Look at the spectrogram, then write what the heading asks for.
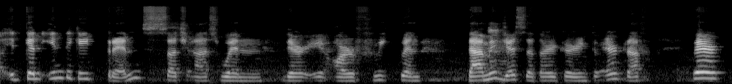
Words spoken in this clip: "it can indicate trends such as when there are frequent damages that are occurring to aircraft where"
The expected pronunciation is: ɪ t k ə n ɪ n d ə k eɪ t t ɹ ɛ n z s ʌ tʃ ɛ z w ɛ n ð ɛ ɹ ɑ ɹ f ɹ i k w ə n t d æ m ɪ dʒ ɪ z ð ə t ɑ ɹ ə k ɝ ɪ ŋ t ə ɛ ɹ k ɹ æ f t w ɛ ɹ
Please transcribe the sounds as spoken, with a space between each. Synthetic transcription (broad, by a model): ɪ t k ə n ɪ n d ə k eɪ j t ɹ ɛ n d s ʌ tʃ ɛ s w ɛ n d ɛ ɹ ɑ ɹ f ɹ i k w ə n t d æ m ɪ dʒ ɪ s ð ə t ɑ ɹ ə k ɝ ɪ ŋ t ə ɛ ɹ k ɹ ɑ f t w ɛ ɹ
